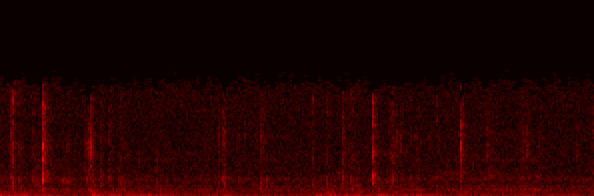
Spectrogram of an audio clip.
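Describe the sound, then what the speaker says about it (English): Quick, irregular keyboard typing, a steady stream of light key clicks close by with no voices. "and I'm typing in here."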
